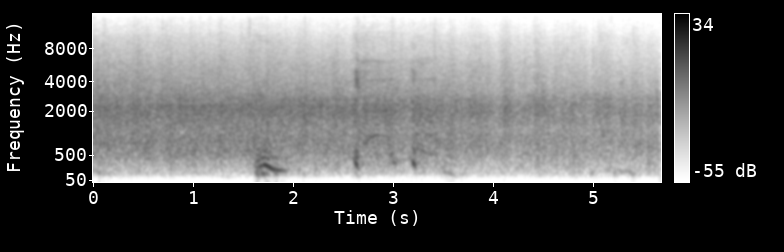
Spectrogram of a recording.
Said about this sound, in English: You can clap for that.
